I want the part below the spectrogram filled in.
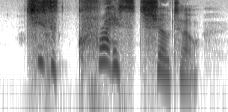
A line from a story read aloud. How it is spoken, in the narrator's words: Mina gasped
